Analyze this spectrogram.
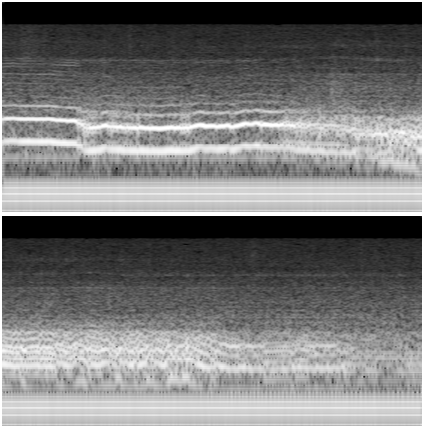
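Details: Grumpy domestic cat giving a long low drawn-out yowl, starting higher then dropping and wavering for several seconds before fading into a rough, noisy tail; steady background hum throughout.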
